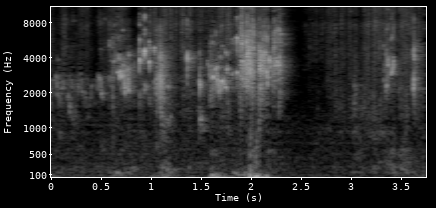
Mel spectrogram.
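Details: Budgerigars kept as pets give a loud rush of warbling chirps and squawks, peaking then falling silent briefly before softer chatter resumes.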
